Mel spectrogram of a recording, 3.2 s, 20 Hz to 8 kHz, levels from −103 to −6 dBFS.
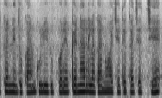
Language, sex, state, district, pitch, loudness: Bengali, female, Assam, Hailakandi, 210 Hz, -19 LUFS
